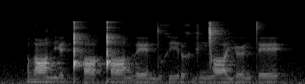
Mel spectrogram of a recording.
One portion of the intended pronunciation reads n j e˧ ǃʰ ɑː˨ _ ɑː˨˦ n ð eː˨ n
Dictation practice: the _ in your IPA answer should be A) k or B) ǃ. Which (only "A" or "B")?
B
